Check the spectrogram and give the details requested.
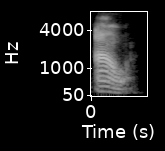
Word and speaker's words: hour: the valve sound we also um we use an for hour so we say an hour and the reason we do that is even though hour starts with an H we don't pronounce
